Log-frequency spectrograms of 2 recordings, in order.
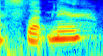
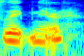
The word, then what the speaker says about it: Sleipnir: Yeah, I was saying Sleipnir, and it's Sleipnir.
